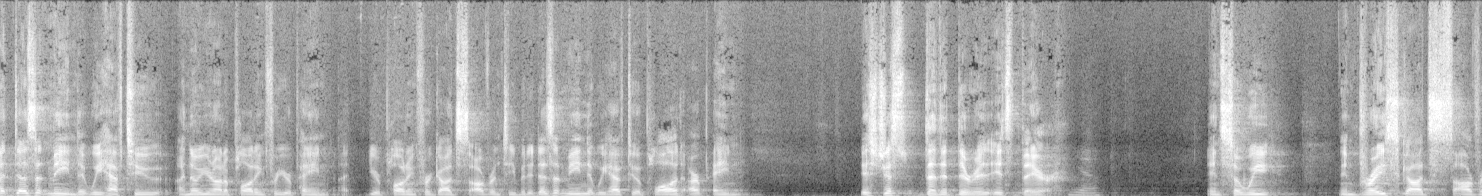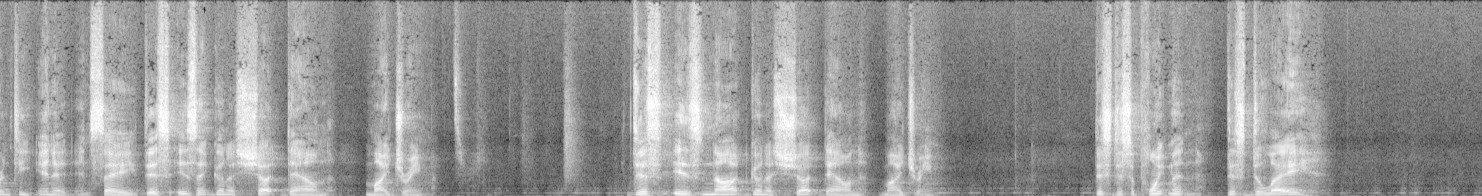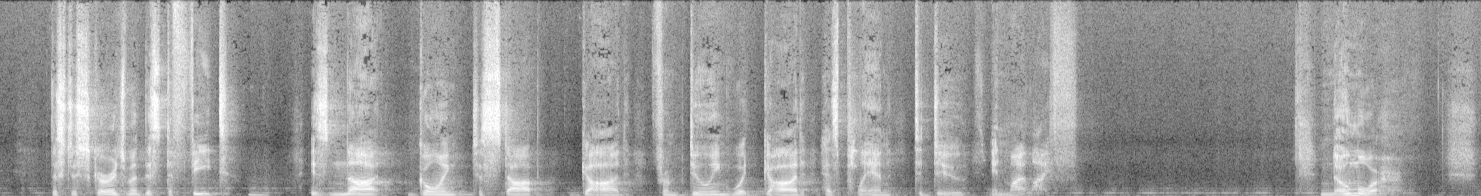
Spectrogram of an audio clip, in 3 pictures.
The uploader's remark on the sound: This conversation was recorded live at The Grove, a gathering for the women of Atlanta, Georgia.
